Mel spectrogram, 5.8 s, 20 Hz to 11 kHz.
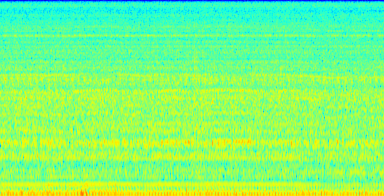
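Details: Honda R20A3 engine at cold idle, mic in engine bay: light rapid tapping over hissy background; suspected cold piston slap, not confirmed, louder in colder weather and disappears after a few minutes.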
